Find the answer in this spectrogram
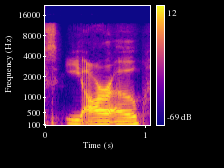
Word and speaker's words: Xero: One is made by Garmin, the Zero, and Zero is spelled with a X, like Right. Xero.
